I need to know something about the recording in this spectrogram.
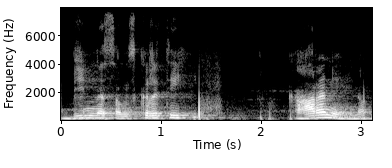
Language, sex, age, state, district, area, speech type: Sanskrit, male, 30-45, Telangana, Ranga Reddy, urban, spontaneous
